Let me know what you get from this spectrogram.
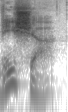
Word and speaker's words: Villa: Listeners, definitely check out it's spelled V-I-L-L-A, like Villa, Via La Angostura, which is pronounced Visha.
